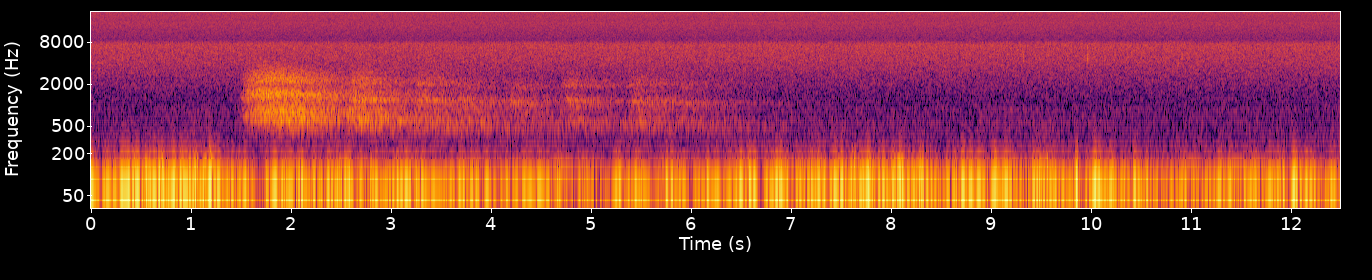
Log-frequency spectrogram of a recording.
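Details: A fox calls at night, 21:39 on 10 February 2015, with a hoarse, rasping call that fades over several seconds above a steady low rumble, footsteps also heard.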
